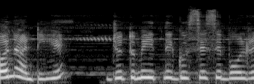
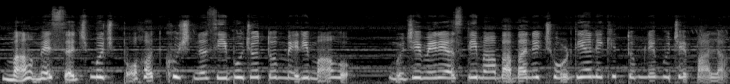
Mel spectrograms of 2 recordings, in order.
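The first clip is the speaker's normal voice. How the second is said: higher, soft and fading, close to tears; grateful daughter; 7 semitones higher, 3 dB quieter than usual. Acted. Roopa thanking her adoptive mother, soft and tearful.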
